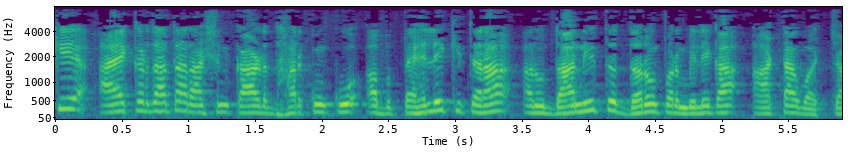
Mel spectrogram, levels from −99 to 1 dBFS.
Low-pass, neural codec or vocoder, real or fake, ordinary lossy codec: 7.2 kHz; none; real; none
